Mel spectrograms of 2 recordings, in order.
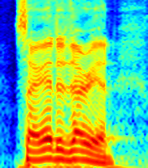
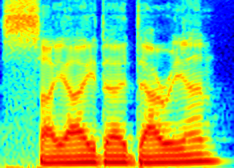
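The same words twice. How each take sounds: First: The name is said at a faster pace. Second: The name is said at a slower pace.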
